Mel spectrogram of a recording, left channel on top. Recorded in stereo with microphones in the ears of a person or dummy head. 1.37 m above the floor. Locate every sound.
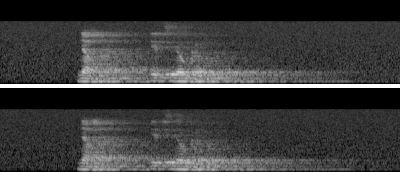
0.8 s a man speaking: 35° left (ahead or behind), 7 m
